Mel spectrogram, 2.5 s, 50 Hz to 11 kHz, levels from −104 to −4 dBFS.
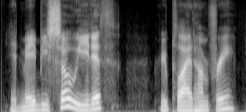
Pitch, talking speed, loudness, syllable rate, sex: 145 Hz, 170 wpm, -17 LUFS, 5.4 syllables/s, male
